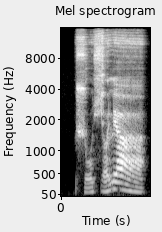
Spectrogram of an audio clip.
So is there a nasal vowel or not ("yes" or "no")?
no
